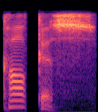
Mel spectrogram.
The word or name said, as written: Colchis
